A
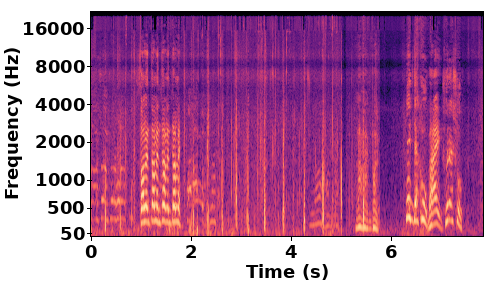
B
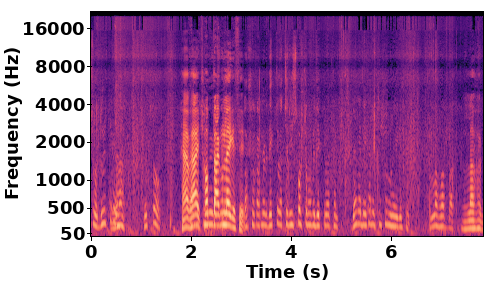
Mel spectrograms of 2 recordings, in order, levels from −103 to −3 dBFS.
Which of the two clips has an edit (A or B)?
A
